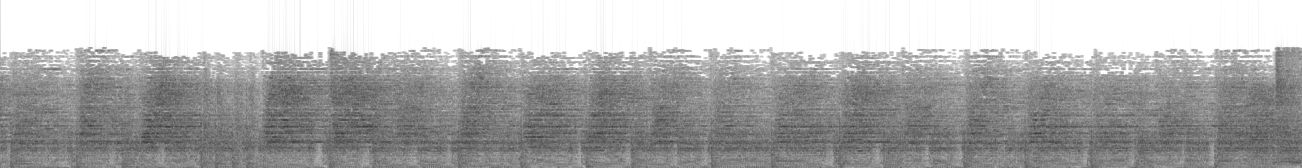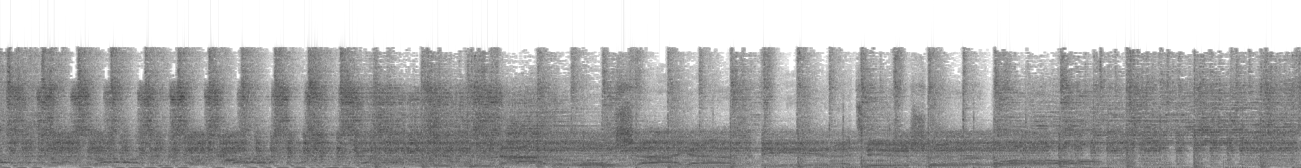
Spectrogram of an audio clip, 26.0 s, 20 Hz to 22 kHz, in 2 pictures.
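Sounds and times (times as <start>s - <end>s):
electric guitar melody: 0.0s - 26.0s
rock band playing live: 0.0s - 26.0s
cymbal strokes: 16.4s - 19.6s.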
